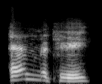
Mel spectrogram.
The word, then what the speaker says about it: enmity: They taught me this a couple weeks ago because I've always been saying it wrong. Enmity.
